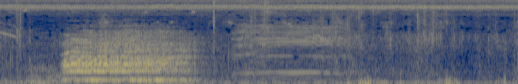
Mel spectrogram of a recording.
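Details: Dairy cows on a small-scale farm during the separation of calves from their mothers: a loud, rich moo lasting about a second, followed by a second, softer and lower moo, over steady outdoor background hiss.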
